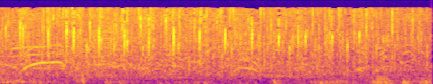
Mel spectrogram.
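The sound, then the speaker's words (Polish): An audience claps for a family of a mother, father and four children at a lively event, with a steady patter of applause and a few voices mixed in. “Brawa dla nich.”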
